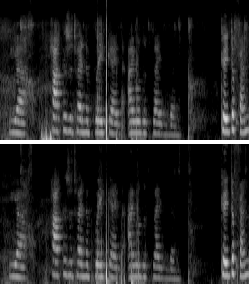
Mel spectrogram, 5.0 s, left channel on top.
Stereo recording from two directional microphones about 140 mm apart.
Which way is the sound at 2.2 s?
65° right (ahead or behind).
